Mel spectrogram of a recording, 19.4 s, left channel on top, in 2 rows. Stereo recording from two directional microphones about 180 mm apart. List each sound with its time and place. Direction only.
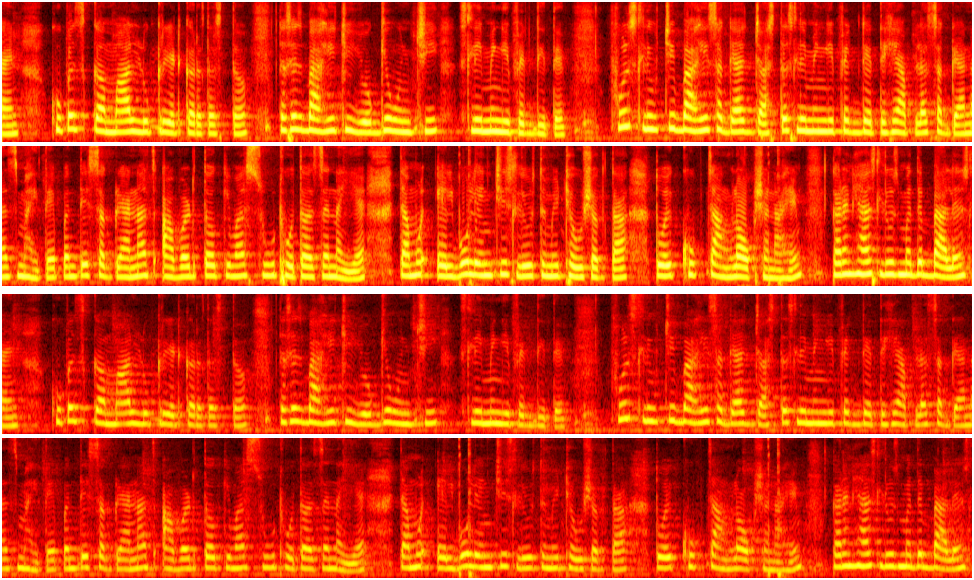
0.5 s a woman's voice: 25° left (ahead or behind)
